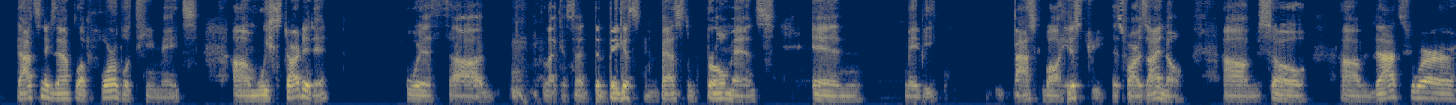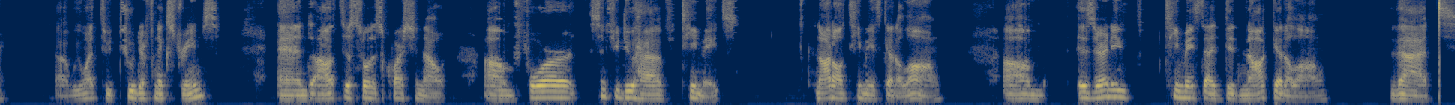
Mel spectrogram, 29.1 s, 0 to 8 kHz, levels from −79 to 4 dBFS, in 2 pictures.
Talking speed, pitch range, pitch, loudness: 145 wpm, 95-140 Hz, 110 Hz, -22 LUFS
